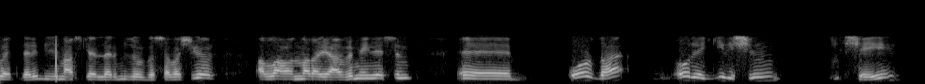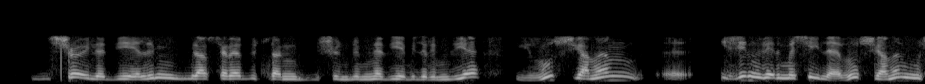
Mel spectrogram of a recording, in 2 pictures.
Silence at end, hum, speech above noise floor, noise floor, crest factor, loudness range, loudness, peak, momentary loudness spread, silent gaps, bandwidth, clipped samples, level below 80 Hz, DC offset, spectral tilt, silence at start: 0 s; none; 45 dB; -72 dBFS; 24 dB; 4 LU; -27 LUFS; -4 dBFS; 12 LU; none; 4 kHz; under 0.1%; -80 dBFS; under 0.1%; -0.5 dB/octave; 0 s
